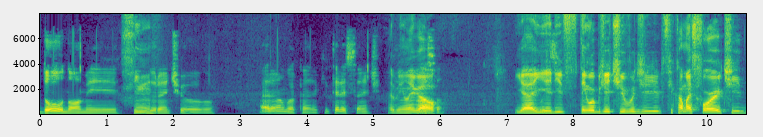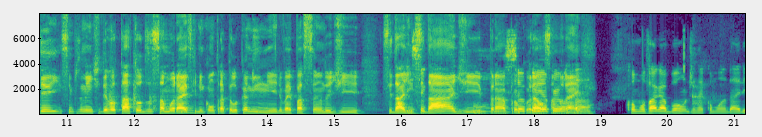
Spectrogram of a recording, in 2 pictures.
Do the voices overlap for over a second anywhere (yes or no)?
yes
